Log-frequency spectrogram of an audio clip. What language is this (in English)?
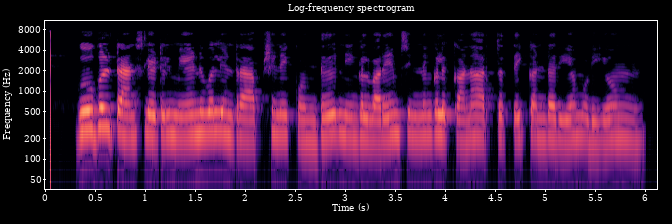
Tamil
